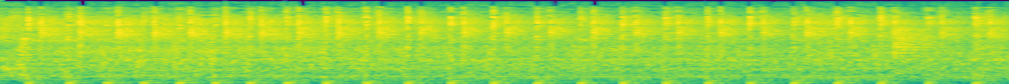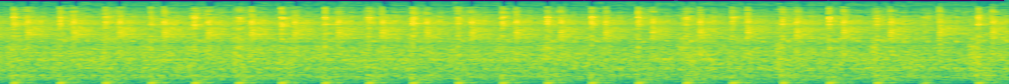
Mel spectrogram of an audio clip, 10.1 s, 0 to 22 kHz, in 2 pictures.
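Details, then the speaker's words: 1972 Homelite T-10 tractor, cold start after mule drive fix and engine and rear-end oil change; even single-cylinder thump about two beats a second, no knocks or grinding, rear end now quieter; normal idle. "See how easy the thing starts? Rear end sounds a lot quieter. I don't hear it as much."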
